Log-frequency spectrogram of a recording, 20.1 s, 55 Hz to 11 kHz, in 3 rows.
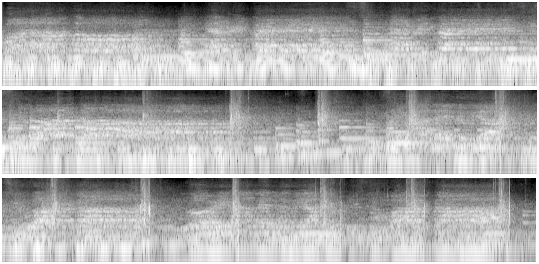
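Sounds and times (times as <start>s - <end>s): mixed choir singing: 0.0s - 20.0s
sharp clap-like crack: 9.5s - 9.9s, 10.6s - 11.0s, 15.1s - 15.4s, 17.3s - 17.8s.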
